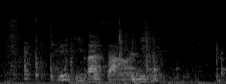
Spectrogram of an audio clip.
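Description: A person talking briefly in a small room, with a low steady hum underneath.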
